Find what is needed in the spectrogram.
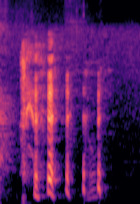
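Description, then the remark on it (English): A dog barks in a quick run of five or six sharp, fairly loud yaps, evenly spaced, then stops. “I just had a dog bark in there.”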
